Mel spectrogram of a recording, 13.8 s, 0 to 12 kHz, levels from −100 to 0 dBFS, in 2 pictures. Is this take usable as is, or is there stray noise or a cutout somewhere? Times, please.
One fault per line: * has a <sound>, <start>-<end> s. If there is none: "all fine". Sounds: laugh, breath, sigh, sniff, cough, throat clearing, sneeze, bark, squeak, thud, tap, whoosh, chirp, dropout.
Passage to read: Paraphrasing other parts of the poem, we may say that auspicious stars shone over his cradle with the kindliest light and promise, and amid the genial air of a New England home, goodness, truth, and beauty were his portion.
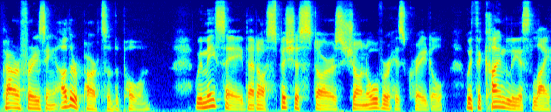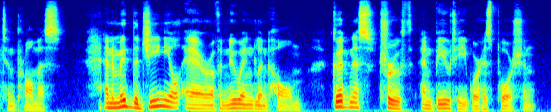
all fine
